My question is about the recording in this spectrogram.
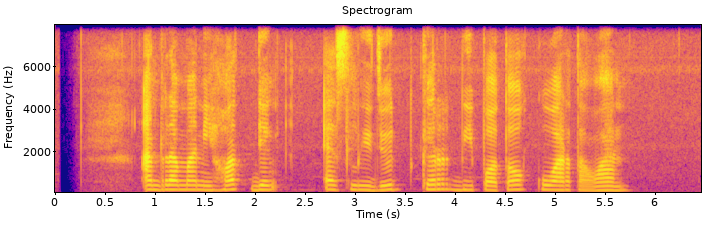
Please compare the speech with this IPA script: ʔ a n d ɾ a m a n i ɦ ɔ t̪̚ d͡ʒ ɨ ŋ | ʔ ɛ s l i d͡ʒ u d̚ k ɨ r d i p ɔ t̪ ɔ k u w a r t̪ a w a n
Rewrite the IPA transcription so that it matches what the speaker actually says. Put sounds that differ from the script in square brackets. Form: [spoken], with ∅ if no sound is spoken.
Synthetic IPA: ʔ a n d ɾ a m a n i ɦ ɔ t̪̚ d͡ʒ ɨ ŋ | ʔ ɛ s l i d͡ʒ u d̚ k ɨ r d i p ɔ t̪ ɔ k u w a r t̪ a w a n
